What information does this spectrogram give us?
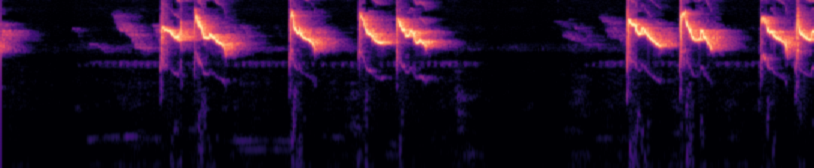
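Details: Lure song of a white-eye in the ngalas nembak style, used to stir other white-eyes into song: clusters of two or three piercing, downward-sweeping chirps separated by a long silent gap, no other sounds.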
